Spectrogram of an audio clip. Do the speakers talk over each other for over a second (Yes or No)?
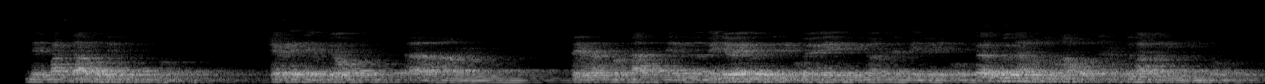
No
